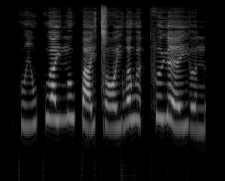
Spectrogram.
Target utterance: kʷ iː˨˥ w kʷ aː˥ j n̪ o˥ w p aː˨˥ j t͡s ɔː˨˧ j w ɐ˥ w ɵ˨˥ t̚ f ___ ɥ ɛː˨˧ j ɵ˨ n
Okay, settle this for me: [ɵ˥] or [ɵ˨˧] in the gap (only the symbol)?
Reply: ɵ˥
